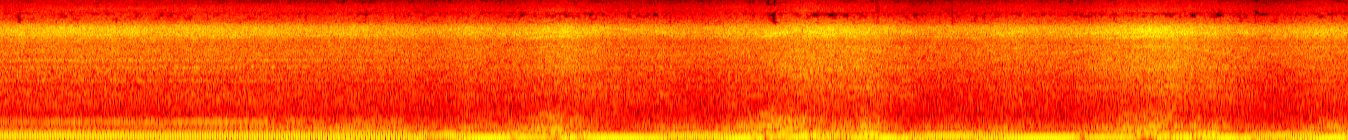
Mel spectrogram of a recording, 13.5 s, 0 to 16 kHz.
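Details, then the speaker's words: Supercharged Honda S2000 (~407 whp) after Clutch Masters FX350 clutch install: smooth steady idle then three clean rev sweeps without misses or knocks; engine healthy. "So, there you have it. Clutch Monster FX350 installed, ready for beast mode."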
